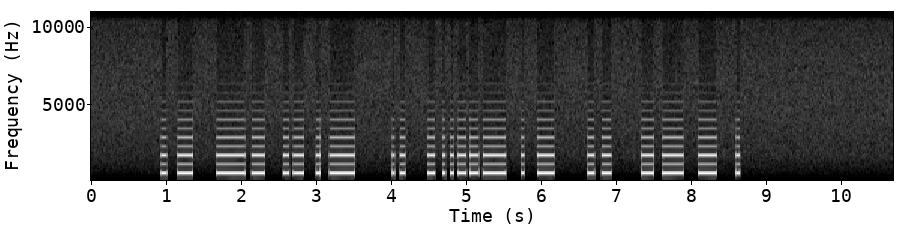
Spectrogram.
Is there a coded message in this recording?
No, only beeps of irregular length.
